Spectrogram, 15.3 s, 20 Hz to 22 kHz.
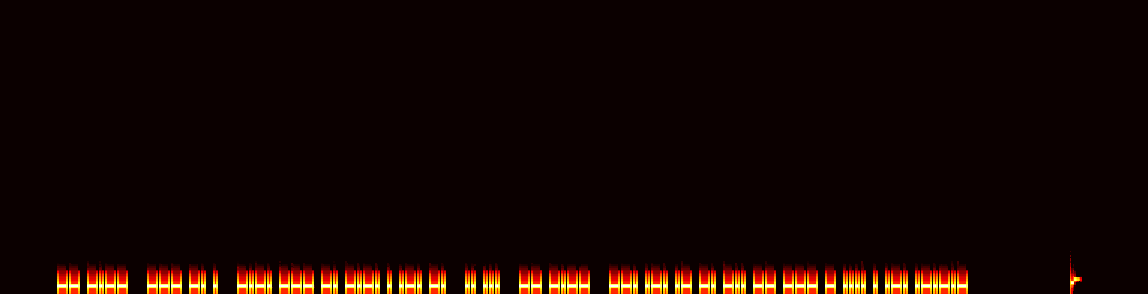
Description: Morse code, heard as a keyed tone, about 30 wpm, 700 Hz. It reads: MY ONE CONCERN IS MY GRANDMOTHER.
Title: Sentences from Top 1200 Words 30wpm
